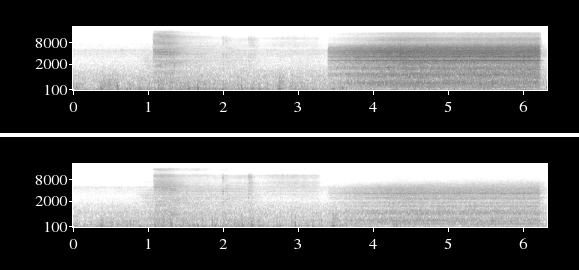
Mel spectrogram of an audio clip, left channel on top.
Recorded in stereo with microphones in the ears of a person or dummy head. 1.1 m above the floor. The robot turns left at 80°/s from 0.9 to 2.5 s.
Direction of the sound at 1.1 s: 35° left.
